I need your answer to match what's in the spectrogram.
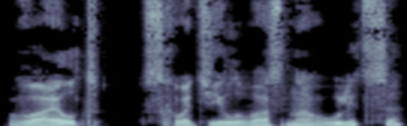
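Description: A man voicing a bewildered young male mage who talks slowly in a low, puzzled murmur. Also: fairly even intonation, dry recording, studio quality. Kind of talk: audiobook character voice.

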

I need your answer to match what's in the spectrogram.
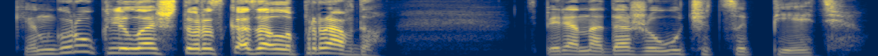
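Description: A woman narrating a children's audiobook in a lively, expressive manner. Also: medium pitch, brisk, no room sound, studio quality.

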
